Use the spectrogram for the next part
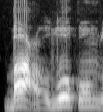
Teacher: بعضکم ضاد کو موٹا کرنا ہے، کاف کو میم کے ساتھ پلس کرنا ہے.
